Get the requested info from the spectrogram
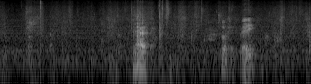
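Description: Weimaraner giving two short growls, a little under three seconds in and again about five seconds in.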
